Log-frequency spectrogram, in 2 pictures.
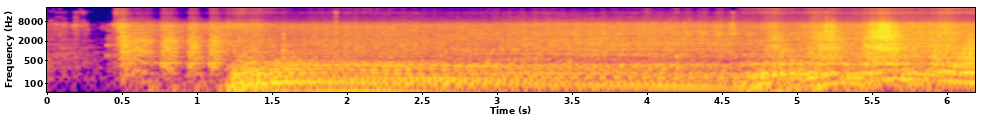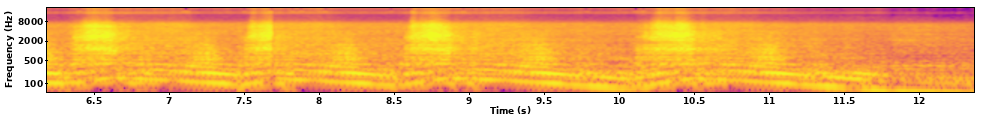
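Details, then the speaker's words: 2000 Subaru Outback with a 2011 Outback engine rebuilt to 11:1 compression, ARP head studs, ported heads, high-lift cams, forged rods and pistons, VVL bypassed, new timing belt, E85 tune, no header yet: quick clean start, steady idle, smooth throttle blips, sounds healthy. "She don't do too bad. Tuned for E85."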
